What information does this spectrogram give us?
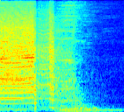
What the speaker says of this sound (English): So if I push space, the car is drifting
